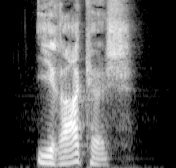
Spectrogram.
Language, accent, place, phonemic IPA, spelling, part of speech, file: German, Germany, Berlin, /iˈʁaːkɪʃ/, irakisch, adjective, De-irakisch.ogg
- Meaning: of Iraq; Iraqi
